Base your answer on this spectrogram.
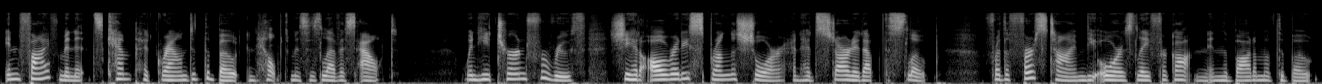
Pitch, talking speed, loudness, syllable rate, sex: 205 Hz, 195 wpm, -19 LUFS, 5.1 syllables/s, female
